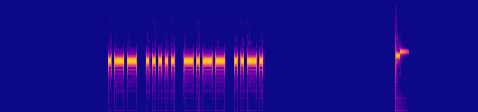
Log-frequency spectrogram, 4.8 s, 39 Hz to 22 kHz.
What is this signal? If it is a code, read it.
Morse code, heard as a keyed tone, about 35 wpm, 700 Hz. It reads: W5YF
